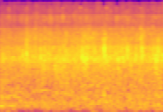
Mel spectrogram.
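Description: Steady rain pours down in a village, a dense, even hiss of drops striking surfaces without any clear break.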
